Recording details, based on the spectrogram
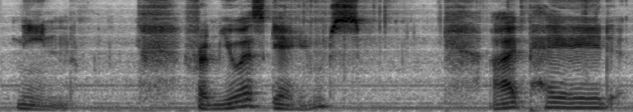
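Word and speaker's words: Kneen: I'm assuming the K is silent. Neen.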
